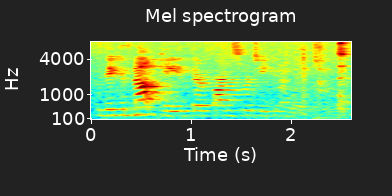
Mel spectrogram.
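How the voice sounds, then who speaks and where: A woman's voice: mid-range voice, normal speed. A woman narrating at an event, reading a scripted historical introduction aloud. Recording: very echoey hall, distant, noisy.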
